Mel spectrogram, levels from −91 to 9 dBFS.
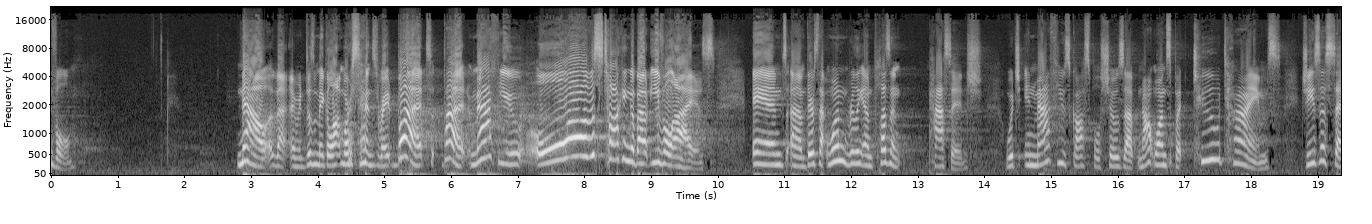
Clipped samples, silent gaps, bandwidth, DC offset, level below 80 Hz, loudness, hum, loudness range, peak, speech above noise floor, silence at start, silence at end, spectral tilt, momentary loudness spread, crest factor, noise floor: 1%; none; over 20 kHz; under 0.1%; -44 dBFS; -8 LUFS; none; 8 LU; 0 dBFS; 39 dB; 0 s; 0 s; -0.5 dB/octave; 12 LU; 10 dB; -48 dBFS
